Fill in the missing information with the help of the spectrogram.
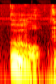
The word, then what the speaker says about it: UUUO: これをスマホアプリで発注できるプラットフォーム、ウーオ、 UUUO と書いて、ウーオなんですが、こちらをリリース。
